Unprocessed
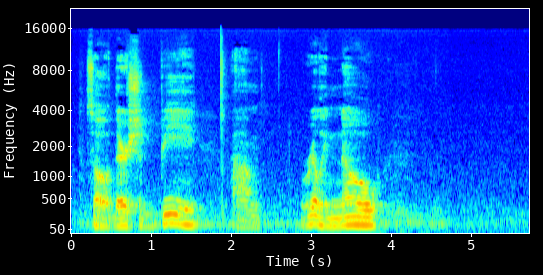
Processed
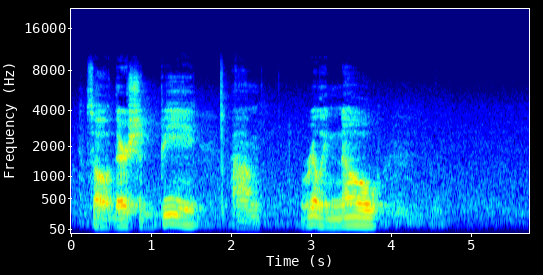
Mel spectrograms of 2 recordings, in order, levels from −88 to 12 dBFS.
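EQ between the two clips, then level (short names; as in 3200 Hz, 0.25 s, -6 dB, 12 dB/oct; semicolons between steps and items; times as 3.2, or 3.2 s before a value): BPF 360–4800 Hz; air absorption 120 m; 0.0 dB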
